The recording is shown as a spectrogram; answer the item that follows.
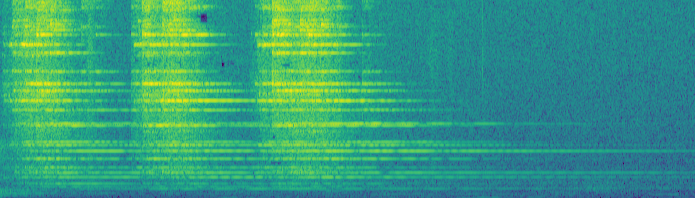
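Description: Altar bells rung three times, each ring a bright shimmer of small bells that dies away, the last fading slowly. Rung at the elevation of the consecrated host during Mass.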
